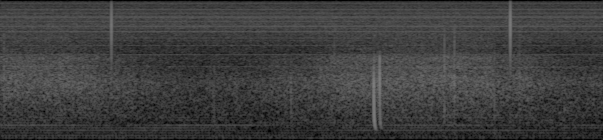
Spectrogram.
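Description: Faint steady hiss with a low mains hum from the old audio track, broken by a few small clicks. The sharpest click comes a little past halfway.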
